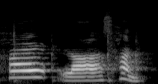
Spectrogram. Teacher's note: 뒷말의 리을이 니은으로 바뀌는 앞말의 니은이 리을로 바뀌는 경우는 한라산 앞에 오는 니은이 리을로 바뀌어. 한 라산으로 발음될 수 없어.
